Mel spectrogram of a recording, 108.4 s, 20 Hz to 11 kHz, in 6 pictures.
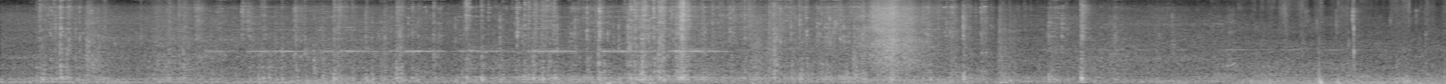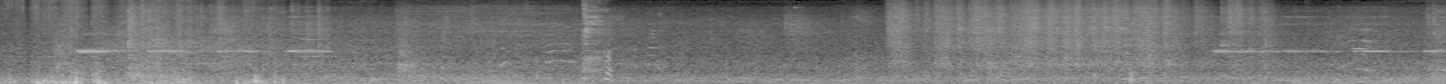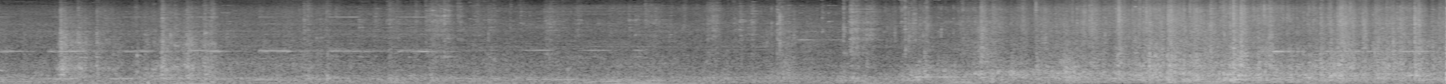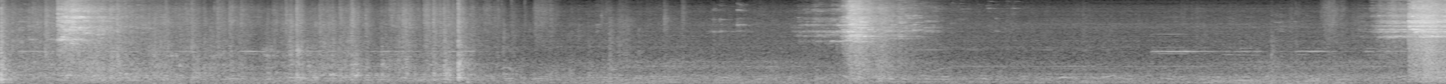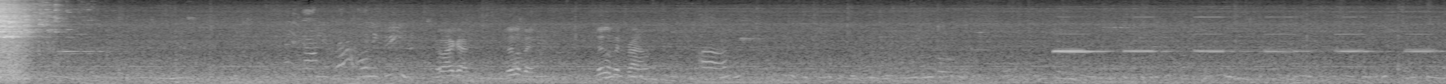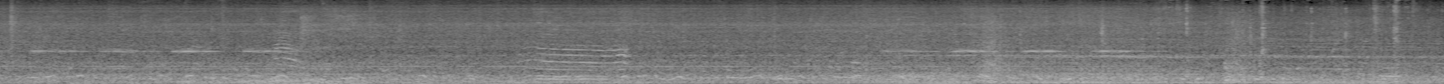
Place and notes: {
  "title": "Northwest Berkeley, Berkeley, CA, USA - Berkeley recycling center",
  "date": "2013-08-01 10:39:00",
  "description": "recycling beer bottles worth $13.77",
  "latitude": "37.88",
  "longitude": "-122.31",
  "altitude": "3",
  "timezone": "America/Los_Angeles"
}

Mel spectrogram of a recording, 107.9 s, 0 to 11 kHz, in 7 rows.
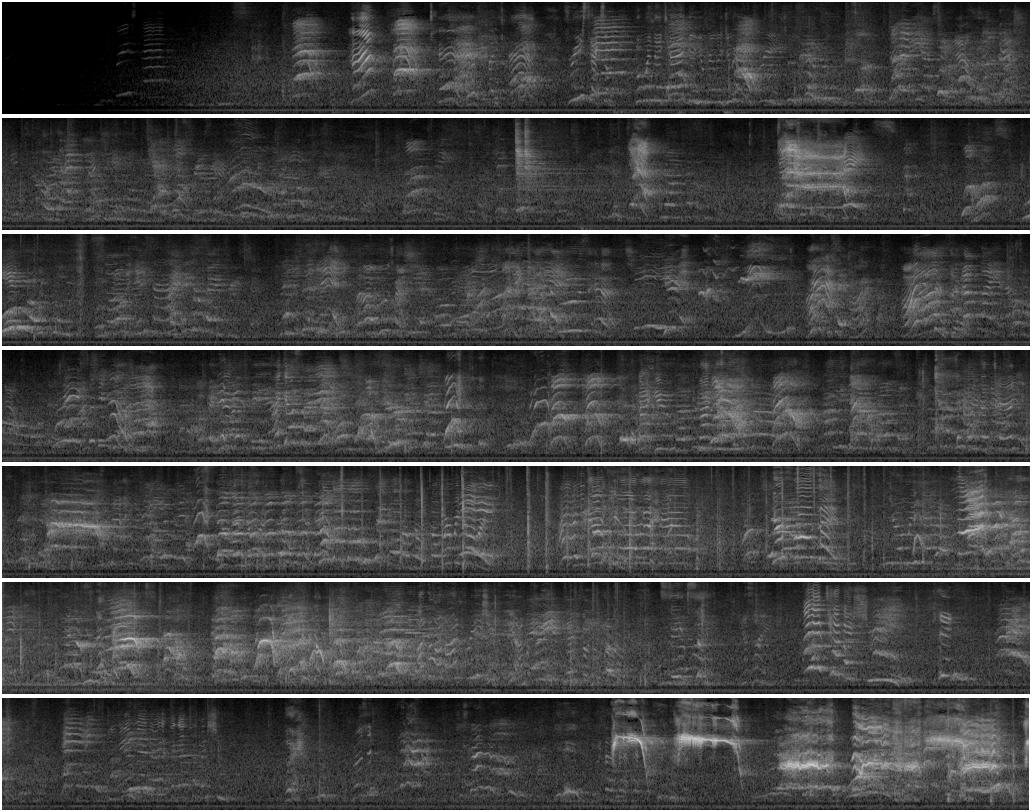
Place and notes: {
  "title": "Fairhaven, Bellingham, WA, USA - Kids Playing Tag in Fairhaven Green",
  "date": "2016-01-24 13:15:00",
  "description": "Kids playing tag in Fairhaven 'green'.",
  "latitude": "48.72",
  "longitude": "-122.50",
  "altitude": "15",
  "timezone": "America/Los_Angeles"
}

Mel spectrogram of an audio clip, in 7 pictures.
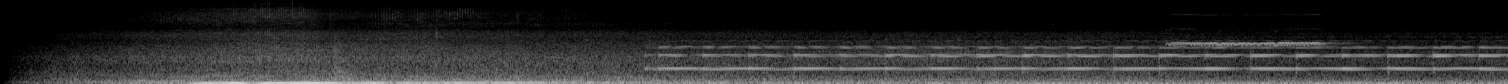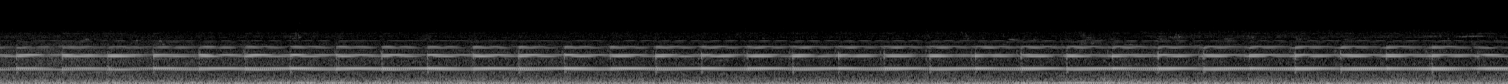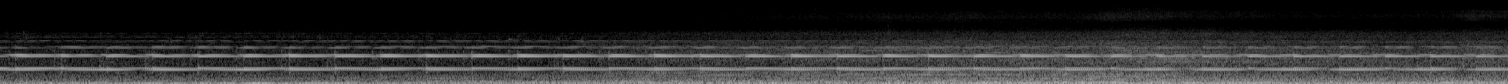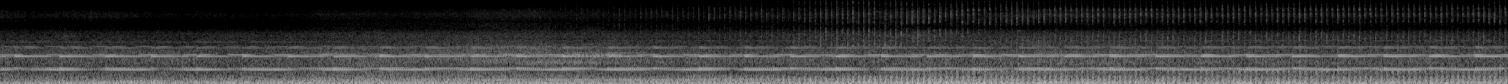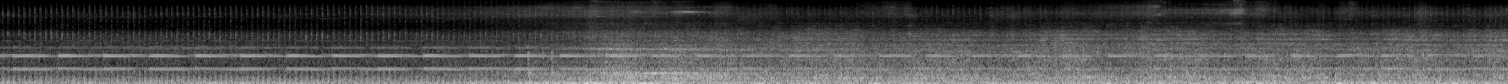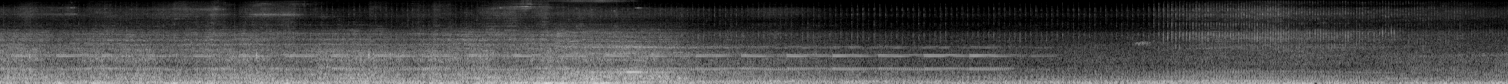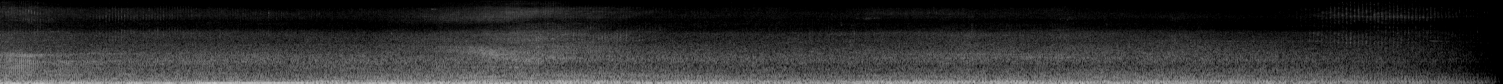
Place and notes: {
  "title": "Zhongzheng 1st Rd., Yingge Dist. - Railway crossings",
  "date": "2012-06-20 07:55:00",
  "description": "Railway crossings, Traffic Sound, Traveling by train\nSony PCM D50+ Soundman OKM II",
  "latitude": "24.96",
  "longitude": "121.36",
  "altitude": "53",
  "timezone": "Asia/Taipei"
}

